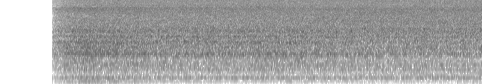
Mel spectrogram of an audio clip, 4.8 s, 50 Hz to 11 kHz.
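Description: A 2008 Ford Taurus engine turns over after a moment of silence and settles straight into a steady, even idle, close and unbroken for several seconds with no talk.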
